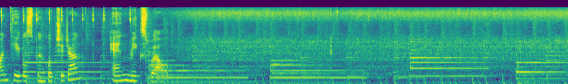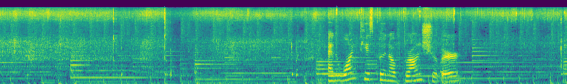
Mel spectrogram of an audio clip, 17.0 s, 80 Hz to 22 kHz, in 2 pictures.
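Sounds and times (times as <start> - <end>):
soft background music chords: 0.0 - 17.0
food sizzling in a pot: 2.4 - 17.0.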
